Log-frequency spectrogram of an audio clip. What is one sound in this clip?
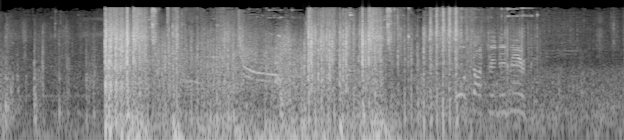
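Rapid bursts of automatic rifle fire crack loudly.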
